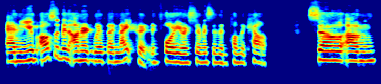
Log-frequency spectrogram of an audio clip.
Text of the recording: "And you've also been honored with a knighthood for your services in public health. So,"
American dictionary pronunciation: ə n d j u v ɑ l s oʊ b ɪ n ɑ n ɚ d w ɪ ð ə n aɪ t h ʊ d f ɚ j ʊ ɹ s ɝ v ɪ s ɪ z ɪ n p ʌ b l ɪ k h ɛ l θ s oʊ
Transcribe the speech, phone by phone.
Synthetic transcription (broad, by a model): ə n j u v ɑ l s oʊ b ɪ n ɑ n ɚ d w ɪ ð ə n aɪ t h ʊ d f ɚ j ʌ ɹ s ɝ v ɪ s ɪ z ɪ n p ʌ b l ɪ k h ɛ l θ s oʊ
